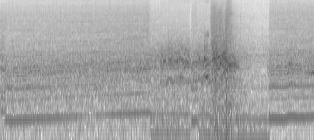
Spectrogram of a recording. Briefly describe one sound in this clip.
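A car engine hums steadily and revs.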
